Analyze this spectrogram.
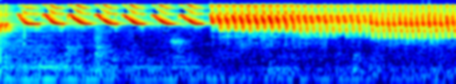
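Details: Gloster canary singing for training: a row of slow swooping downslurred whistles, then a fast dense buzzing roll of pulses that keeps going.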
